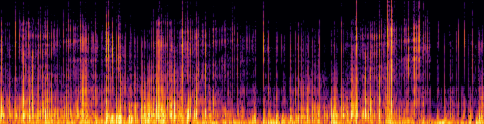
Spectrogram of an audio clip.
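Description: Long nails scratch across a black quilted, pyramid-textured faux leather board. The sound is a dense, continuous run of rough scratching and scraping, with a low, muffled body and brief brighter bursts as the nails catch the raised texture.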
